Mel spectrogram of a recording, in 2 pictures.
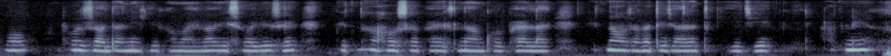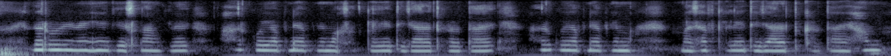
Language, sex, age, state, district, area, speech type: Urdu, female, 18-30, Telangana, Hyderabad, urban, spontaneous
